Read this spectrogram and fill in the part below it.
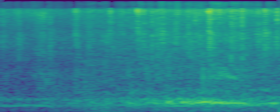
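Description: A purebred Punnu pigeon gives a short, low coo, close by and fairly soft, swelling toward the end.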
